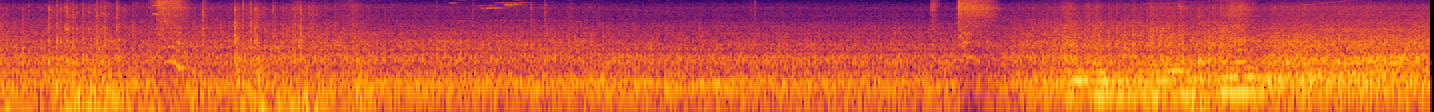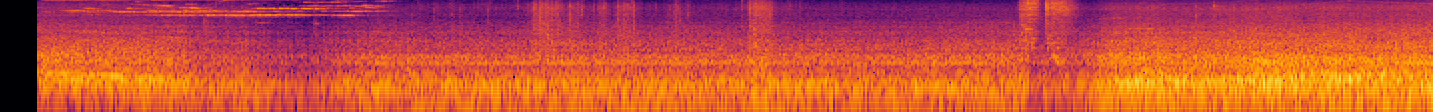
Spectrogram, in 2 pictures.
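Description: Mack LEU garbage truck with a McNeilus Contender body and Curotto Can arm running at the curb: the diesel engine drones steadily and revs up for a couple of seconds about ten seconds in as the hydraulics work. Several sharp air-brake hisses cut through.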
